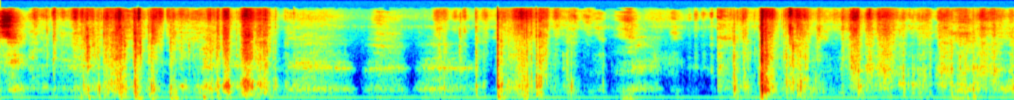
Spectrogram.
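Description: A plastic VHS clamshell case being handled and turned over: irregular rustling and scraping, with a sharp click about five seconds in and a louder plastic click about seven and a half seconds in.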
